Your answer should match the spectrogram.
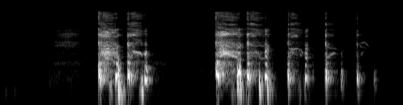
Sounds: Cough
